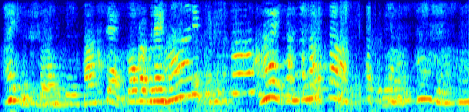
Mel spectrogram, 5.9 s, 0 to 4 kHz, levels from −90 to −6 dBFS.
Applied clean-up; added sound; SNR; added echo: neural separator model SepFormer DNS4.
